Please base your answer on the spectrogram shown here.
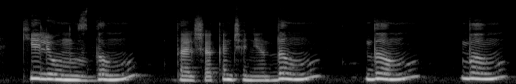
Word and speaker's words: Келуіңіздің: Палочка с точкой практически не читается. Келюныздын.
